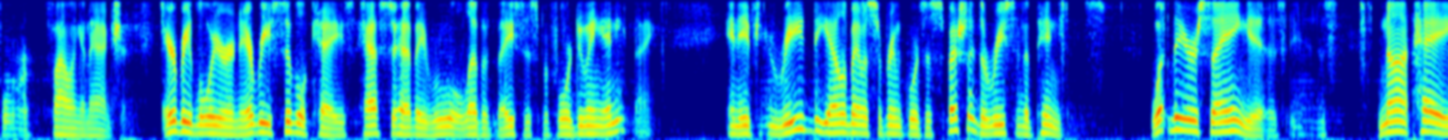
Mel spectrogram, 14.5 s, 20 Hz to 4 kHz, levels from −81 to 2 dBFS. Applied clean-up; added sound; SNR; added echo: neural separator model SepFormer WHAMR!.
